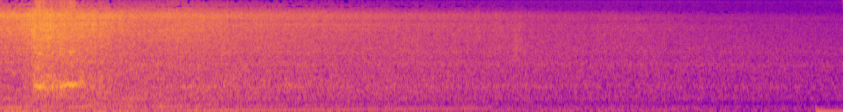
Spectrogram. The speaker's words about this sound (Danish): Bilen, hvorfra der blev skudt, forsvinder i høj fart fra gerningsstedet.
